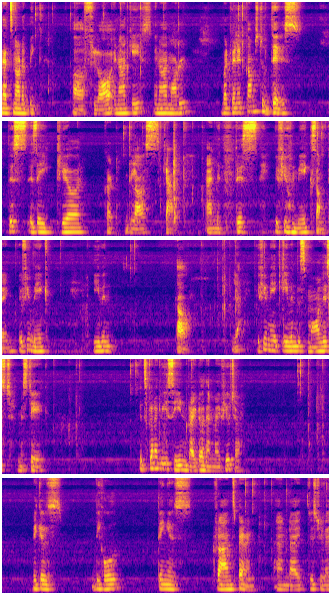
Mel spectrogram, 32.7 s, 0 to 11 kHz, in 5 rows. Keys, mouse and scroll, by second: 1.0-2.3 shift+middle drag, 2.3 e, 9.4 shift+middle click, 10.1 e, 13.4-14.7 shift+middle drag, 14.7 w, 15.6 right click, 16.6-17.5 scroll down 2, 17.5 ctrl+z, 18.0-18.3 scroll up 1, 18.3-19.6 shift+middle drag, 19.6 e, 22.8 e, 26.0 s, 31.6-32.7 shift+middle drag.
